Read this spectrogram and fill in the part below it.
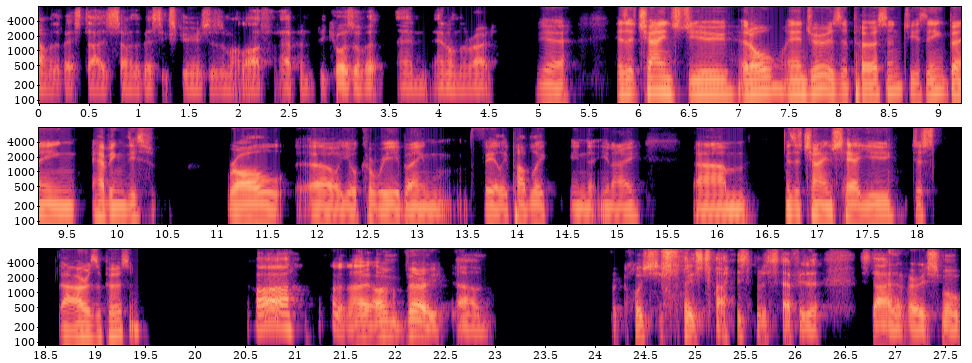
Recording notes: The first of many remotely recorded episodes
